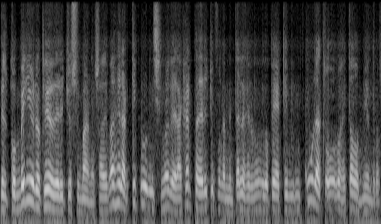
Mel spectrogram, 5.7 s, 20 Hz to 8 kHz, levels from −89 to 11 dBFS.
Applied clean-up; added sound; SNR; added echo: neural mask model RNNoise.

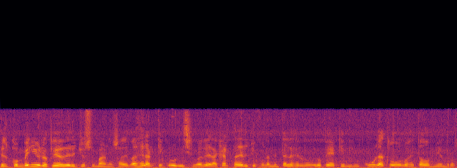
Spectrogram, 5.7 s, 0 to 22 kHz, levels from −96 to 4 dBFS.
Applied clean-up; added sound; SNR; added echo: none; Rain; 12 dB; none.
